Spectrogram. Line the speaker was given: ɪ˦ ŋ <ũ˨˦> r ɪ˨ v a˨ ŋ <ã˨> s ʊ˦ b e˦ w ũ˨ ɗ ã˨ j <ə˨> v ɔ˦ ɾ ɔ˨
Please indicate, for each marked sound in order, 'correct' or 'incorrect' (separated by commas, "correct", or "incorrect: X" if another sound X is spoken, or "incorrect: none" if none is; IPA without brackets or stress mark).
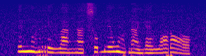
correct, correct, incorrect: ɛ˨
